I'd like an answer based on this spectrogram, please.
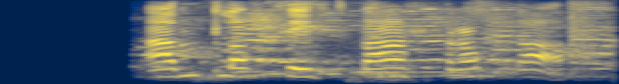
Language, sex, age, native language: Icelandic, male, 10, Icelandic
